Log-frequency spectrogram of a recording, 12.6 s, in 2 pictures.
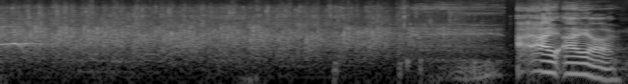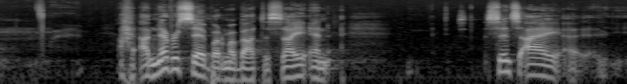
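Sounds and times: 
audience applause: 0.0s - 5.0s
speech: 5.4s - 6.2s, 7.5s - 9.7s, 11.2s - 12.4s.

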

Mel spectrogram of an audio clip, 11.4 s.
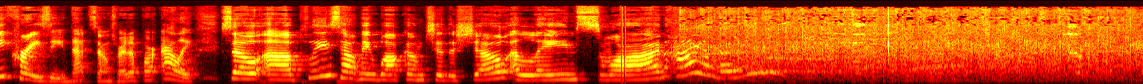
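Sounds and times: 
speech: 0.0s - 8.0s
audience applause: 6.8s - 11.4s.

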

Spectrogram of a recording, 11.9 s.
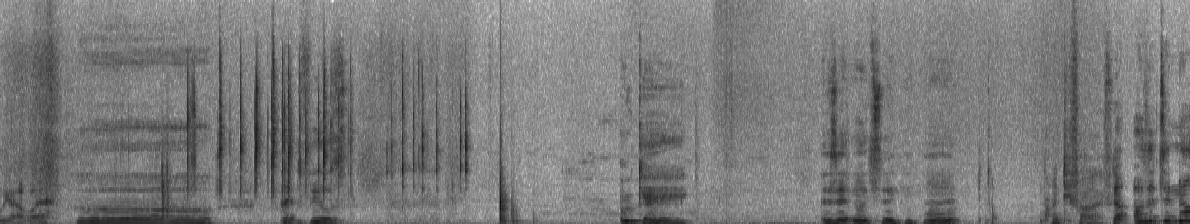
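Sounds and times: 
speech: 0.1s - 3.6s, 6.4s - 7.0s, 8.2s - 11.9s
D100 and D10 dice rolled onto a hard surface: 1.6s - 4.7s.

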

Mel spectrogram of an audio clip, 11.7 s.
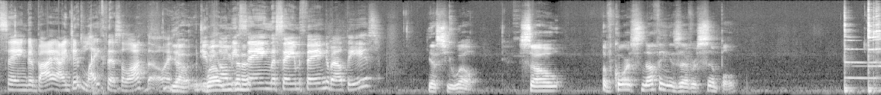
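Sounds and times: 
speech: 0.1s - 5.1s, 5.7s - 10.0s
wine glass clinking while dumping sherry: 11.2s - 11.7s.

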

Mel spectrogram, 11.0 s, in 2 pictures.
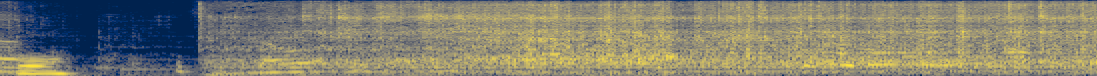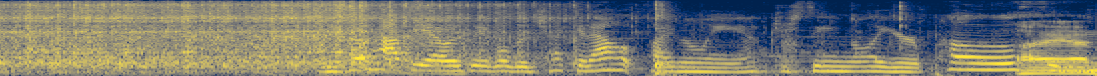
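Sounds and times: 
speech: 0.1s - 2.2s, 7.1s - 10.9s
blender running: 1.0s - 8.9s.

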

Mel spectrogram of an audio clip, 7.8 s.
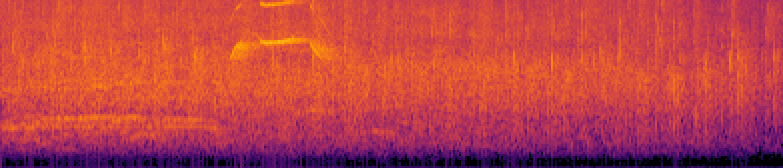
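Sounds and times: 
audience applauding: 0.0s - 7.8s
high whistle: 2.3s - 3.3s.

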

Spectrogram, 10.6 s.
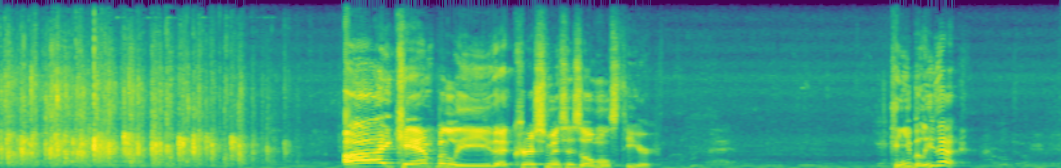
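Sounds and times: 
audience applause: 0.0s - 3.0s
speech: 3.4s - 6.6s, 9.0s - 9.7s.

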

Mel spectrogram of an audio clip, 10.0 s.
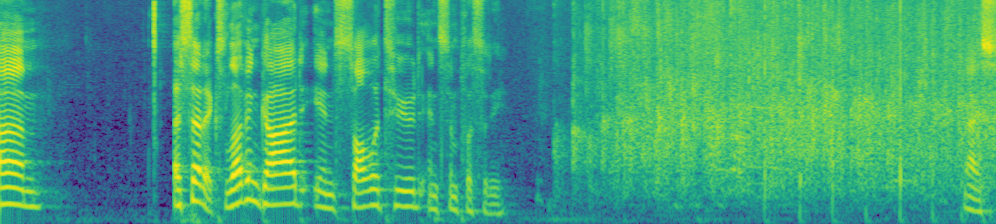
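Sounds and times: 
speech: 0.0s - 0.5s, 1.8s - 5.1s, 9.6s - 9.9s
quiet audience clapping: 5.4s - 9.9s.

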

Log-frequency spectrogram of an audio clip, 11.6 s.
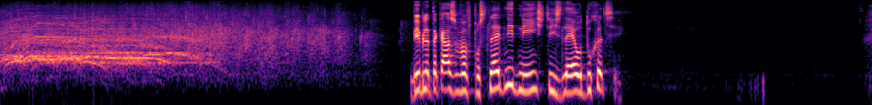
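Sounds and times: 
cheers and shouts: 0.0s - 3.0s
large audience applause: 0.0s - 5.2s
speech: 5.5s - 8.4s.

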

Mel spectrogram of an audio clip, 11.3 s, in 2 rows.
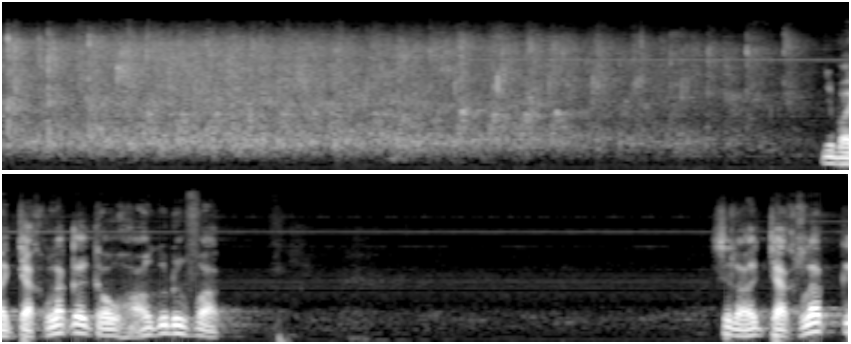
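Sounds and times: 
audience applause: 0.0s - 5.4s
speech: 5.5s - 7.2s, 10.4s - 11.2s.

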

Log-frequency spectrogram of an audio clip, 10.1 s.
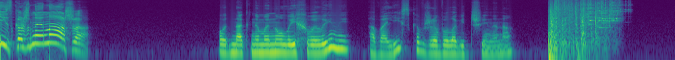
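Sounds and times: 
speech: 0.2s - 1.4s, 3.3s - 7.8s
tinkling cup shards scattering: 8.2s - 9.4s
cup shattering: 8.2s - 9.5s.

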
